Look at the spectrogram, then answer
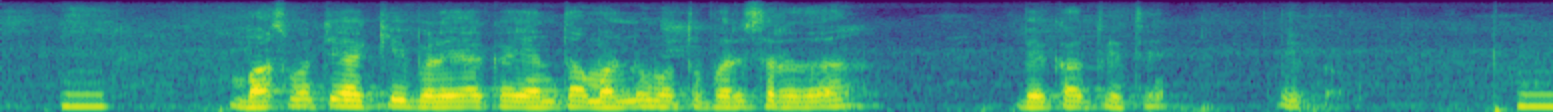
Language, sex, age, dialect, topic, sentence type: Kannada, male, 31-35, Central, agriculture, question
